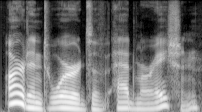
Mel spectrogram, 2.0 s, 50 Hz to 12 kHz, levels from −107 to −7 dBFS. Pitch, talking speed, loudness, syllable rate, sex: 140 Hz, 120 wpm, -16 LUFS, 4.3 syllables/s, male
